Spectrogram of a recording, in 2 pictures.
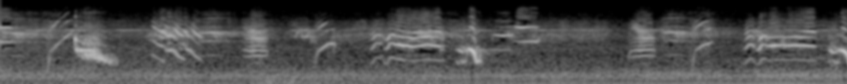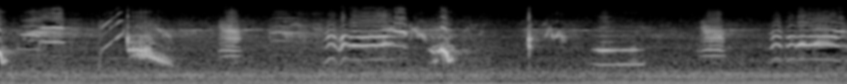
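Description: Birds chirping and calling: a busy run of quick, falling whistled notes, several a second, over a faint steady low hum.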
